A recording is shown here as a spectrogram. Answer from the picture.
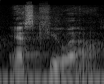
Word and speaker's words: SQL: And that comes down to understanding SQL or SQL, depending on how you first heard it pronounced.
